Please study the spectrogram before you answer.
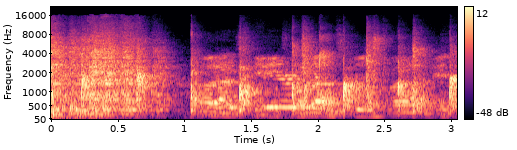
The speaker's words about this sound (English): Fantastic. Who deserves a round of applause?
